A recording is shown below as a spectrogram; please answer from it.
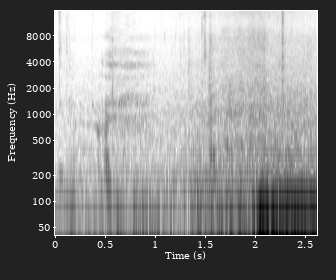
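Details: Hyundai i10 Magna, parked 15 days, would not start due to a cut fuel pump wire; after the wiring repair, quiet handling noises, then the engine catches at about two seconds and settles into a steady idle; starts normally.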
